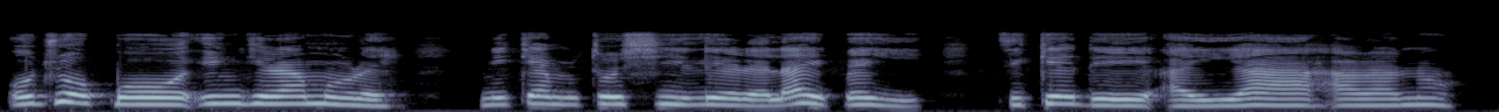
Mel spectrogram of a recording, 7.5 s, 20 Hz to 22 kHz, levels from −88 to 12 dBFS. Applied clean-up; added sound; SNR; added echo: neural mask model Resemble Enhance denoiser.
